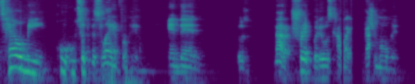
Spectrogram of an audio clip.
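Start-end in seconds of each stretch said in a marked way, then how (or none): 0.0-2.2 worked-up, outraged, high-pitched tone. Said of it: "real riled up about it".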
